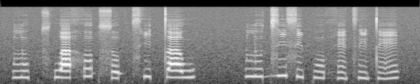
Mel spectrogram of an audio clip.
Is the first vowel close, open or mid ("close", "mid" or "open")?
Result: close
